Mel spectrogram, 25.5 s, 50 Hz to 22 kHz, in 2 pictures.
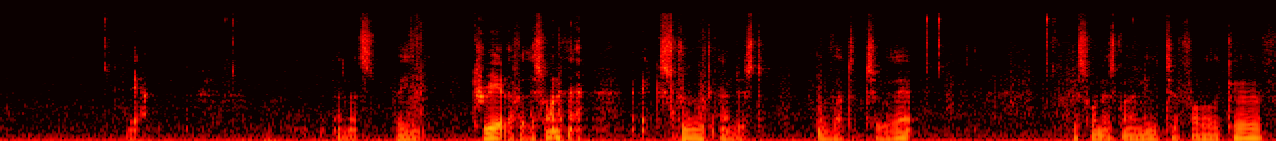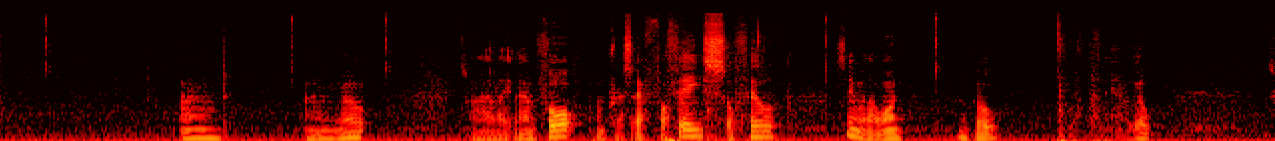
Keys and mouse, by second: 6.8 e, 9.3 click, 10.5 click, 11.5-13.2 drag, 15.7 click, 17.4 click, 19.9 f, 21.0-22.2 drag, 23.4 f.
